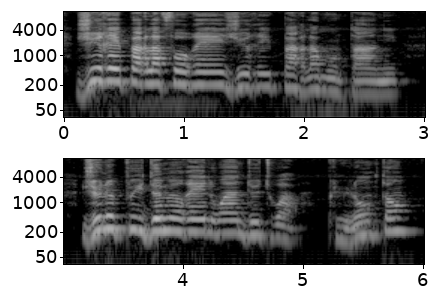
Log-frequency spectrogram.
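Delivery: declaimed verse, each line launched firmly; poem recitation. Acted. Teacher showing pupils what a stanza is, declaimed verse. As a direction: recite the stanza in sustained, rhythmic phrases.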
